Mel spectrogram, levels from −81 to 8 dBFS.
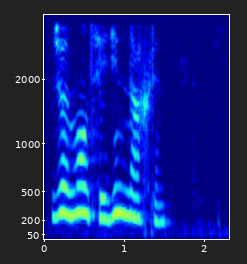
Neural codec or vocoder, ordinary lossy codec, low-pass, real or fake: none; none; 3.6 kHz; real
